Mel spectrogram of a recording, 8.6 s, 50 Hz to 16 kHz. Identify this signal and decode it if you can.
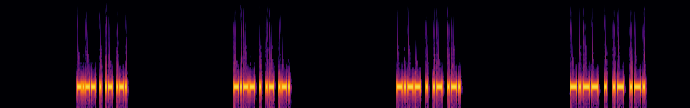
Morse code, heard as a keyed tone, about 60 wpm, 700 Hz. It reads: YEAR YEAR YEAR YEAR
